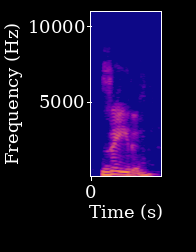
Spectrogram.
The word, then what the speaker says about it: Zaidan: what is his name Zaidan like Aiden with the Z so pronounced I always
